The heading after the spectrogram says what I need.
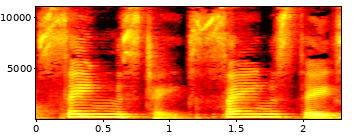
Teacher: Mistakes começa em M, então você mantém um M só.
